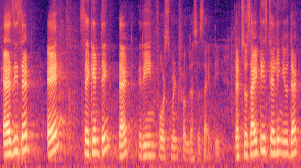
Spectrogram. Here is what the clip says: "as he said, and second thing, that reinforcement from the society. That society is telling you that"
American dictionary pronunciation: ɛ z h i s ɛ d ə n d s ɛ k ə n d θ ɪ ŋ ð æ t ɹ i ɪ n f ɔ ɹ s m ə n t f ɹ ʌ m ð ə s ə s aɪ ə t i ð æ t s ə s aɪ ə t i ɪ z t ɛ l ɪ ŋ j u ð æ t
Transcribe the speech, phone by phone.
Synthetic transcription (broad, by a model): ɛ z h i s ɛ d ə n d s ɛ k ə n d t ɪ ŋ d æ t ɹ i ɪ n f ɔ ɹ s m ə n t f ɹ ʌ m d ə s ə s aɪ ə t i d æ t s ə s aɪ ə t i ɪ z t ɛ l ɪ ŋ j u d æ t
